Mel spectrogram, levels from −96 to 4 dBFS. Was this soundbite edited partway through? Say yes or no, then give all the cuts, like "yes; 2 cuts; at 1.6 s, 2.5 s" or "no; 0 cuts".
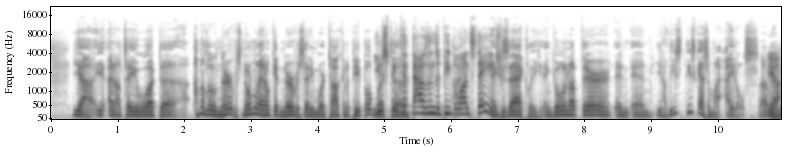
no; 0 cuts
